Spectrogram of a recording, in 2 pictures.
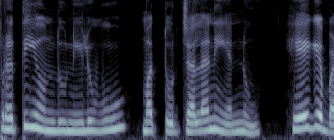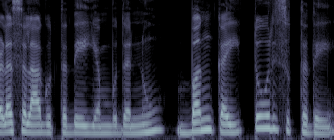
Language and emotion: Kannada, neutral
